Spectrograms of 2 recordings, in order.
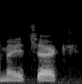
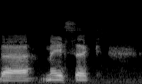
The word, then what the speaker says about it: Masek: with the founder, Ken Maychek itself, and Masek, as most people say. I mean, as it's pronounced, I don't know why I say Maychek. It's just instilled from the past.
